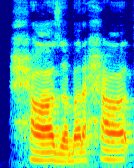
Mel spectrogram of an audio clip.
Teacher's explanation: ہا کو ہم نے حلقے درمیان والے حصے سے ادا کرنا ہے، یہ بھی حروف ہلکی ہے۔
